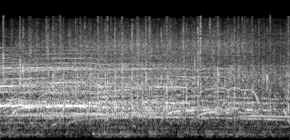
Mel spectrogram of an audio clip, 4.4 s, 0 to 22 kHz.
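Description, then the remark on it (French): A large outdoor crowd at a march along the grands boulevards in Paris cheers and claps continuously, with whoops and shouting voices rising over steady applause, loud throughout. Organizers counted 100,000 marchers; police counted 36,000. “On peut s'applaudir, c'est un grand succès, non ?”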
